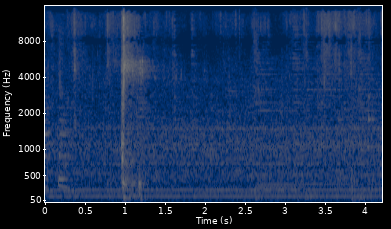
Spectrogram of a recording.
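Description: Quiet background music with a steady low tone, and a single sharp clink about a second in as a glass bowl of diced beef is tipped against a stainless steel mixing bowl.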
